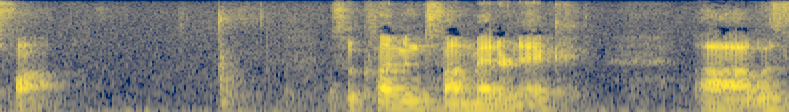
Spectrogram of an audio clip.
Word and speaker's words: von: Clemens Von medernick now in German the v's are pronounced F so it looks like to us like Von but it's fun so Clements found medernick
